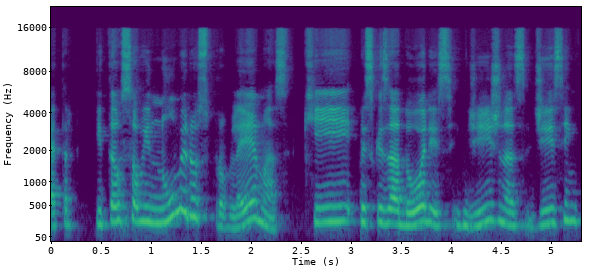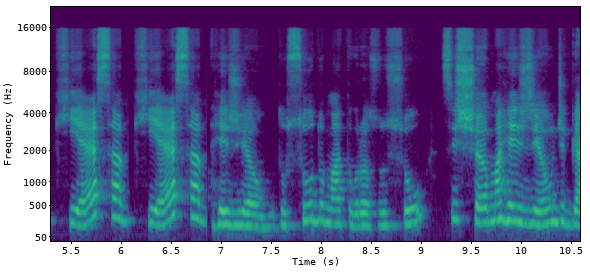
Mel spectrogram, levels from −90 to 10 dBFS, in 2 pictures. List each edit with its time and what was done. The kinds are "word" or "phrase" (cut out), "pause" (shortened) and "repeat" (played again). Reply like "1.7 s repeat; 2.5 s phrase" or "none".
6.1 s repeat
